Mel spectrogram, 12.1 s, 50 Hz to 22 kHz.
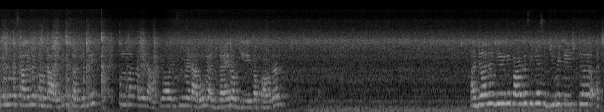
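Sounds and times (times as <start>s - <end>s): masala sizzling in hot oil: 0.0s - 12.0s.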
